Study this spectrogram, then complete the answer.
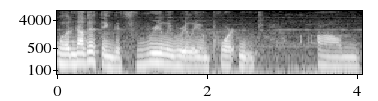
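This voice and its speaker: With music in the background, a woman speaks fairly slowly at a very deep, low pitch with ordinary pitch variation. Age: 80s+. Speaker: retired psychologist. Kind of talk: casual chat. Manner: halting.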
